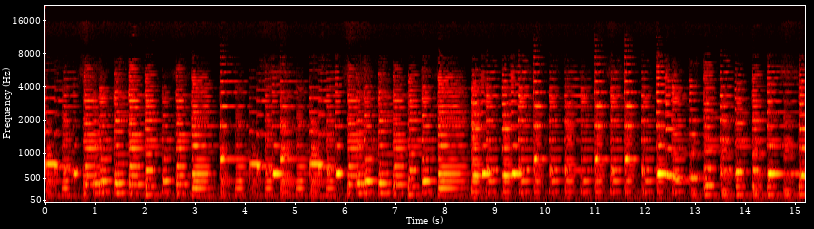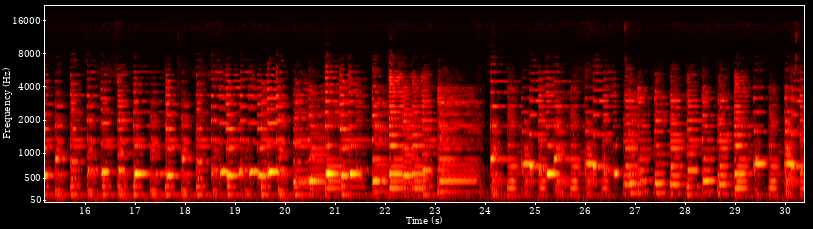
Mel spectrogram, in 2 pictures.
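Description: Upright piano played continuously: a melody over chords, with one chord held about 23 seconds in and a brief lull just after.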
